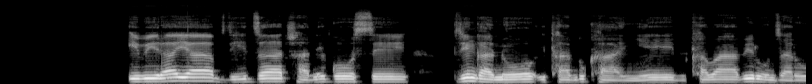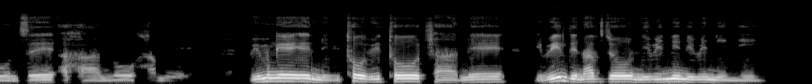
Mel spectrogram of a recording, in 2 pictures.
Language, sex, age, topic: Rundi, male, 18-24, agriculture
